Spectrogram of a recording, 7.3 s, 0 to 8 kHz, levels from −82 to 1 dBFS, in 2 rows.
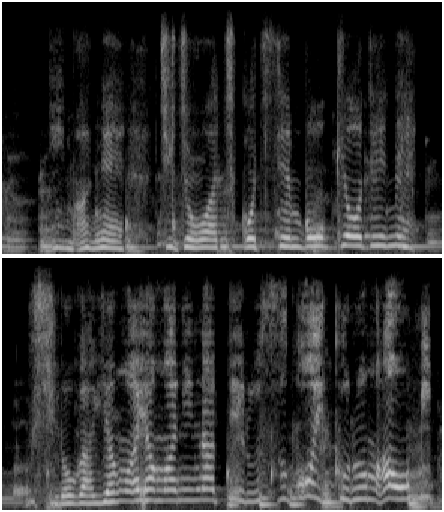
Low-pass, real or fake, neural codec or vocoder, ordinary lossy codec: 7.2 kHz; fake; codec, 16 kHz, 16 kbps, FunCodec, trained on LibriTTS, 50 frames a second; Opus, 32 kbps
